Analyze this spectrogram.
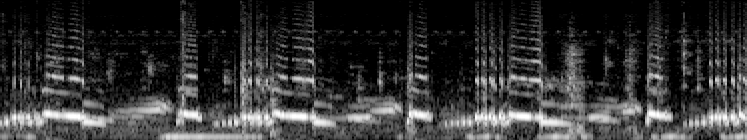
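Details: Repeated cooing of a local Barbary dove, played to train doves to sing: alternating short upward notes and drawn-out pulsed coos, with faint low thumps beneath, steady rhythm throughout.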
